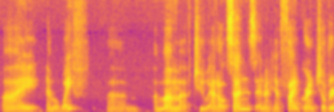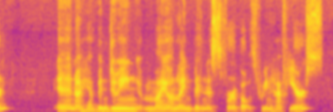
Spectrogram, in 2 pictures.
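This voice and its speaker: An older woman, a grandmother, speaking as a guest in a live online business chat in an earnest, measured way. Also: lowish voice, expressive, gravelly. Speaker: panel guest.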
